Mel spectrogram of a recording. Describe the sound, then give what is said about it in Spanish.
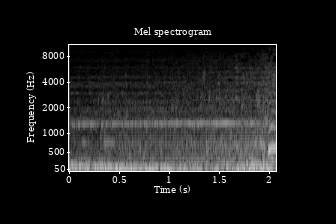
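A whale call from an animated film: a steady, held tone sits above a continuous low rumbling wash, and a brief bending whistle swoops in at the end. “Es algo que no había oído. ¿Y qué tal si está hambrienta, eh? Tranquilo, las ballenas no comen peces payaso, comen krill.”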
